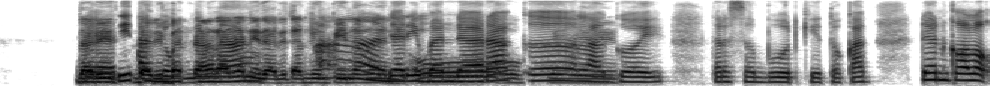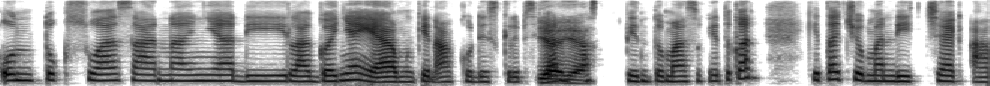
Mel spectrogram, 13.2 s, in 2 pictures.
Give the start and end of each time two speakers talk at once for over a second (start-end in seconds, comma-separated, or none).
0.5-3.7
